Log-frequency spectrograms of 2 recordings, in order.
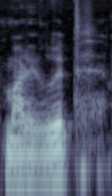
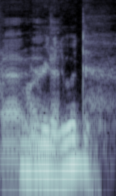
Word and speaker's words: Mari Lwyd: I think I just presume it's Mari Lwyd. Lwyd. Yeah, I think the Y is a U, kind of like the Danish. Mari Lwyd.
